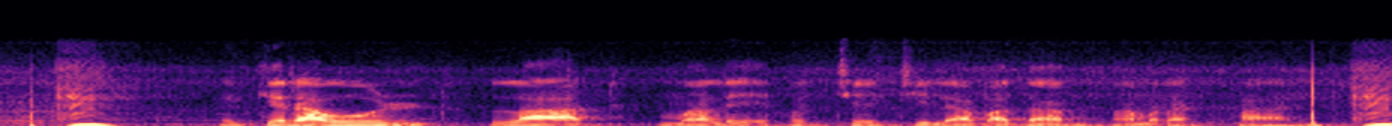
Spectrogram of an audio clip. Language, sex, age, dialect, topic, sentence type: Bengali, male, 18-24, Jharkhandi, agriculture, statement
